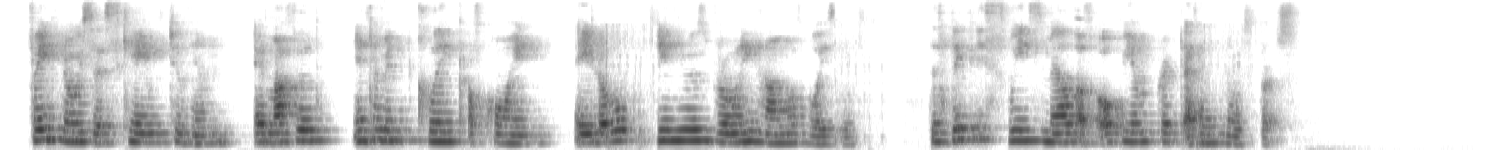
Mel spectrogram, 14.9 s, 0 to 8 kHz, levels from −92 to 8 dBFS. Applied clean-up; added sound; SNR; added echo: neural mask model DeepFilterNet 3.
